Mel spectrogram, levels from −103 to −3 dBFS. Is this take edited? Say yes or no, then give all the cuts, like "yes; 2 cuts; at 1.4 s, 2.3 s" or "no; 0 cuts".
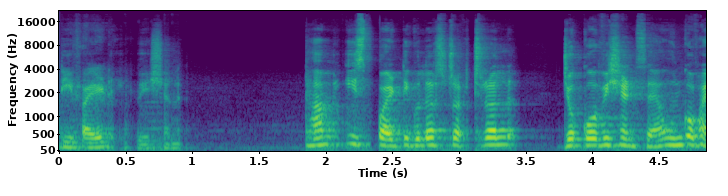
yes; 1 cut; at 1.9 s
